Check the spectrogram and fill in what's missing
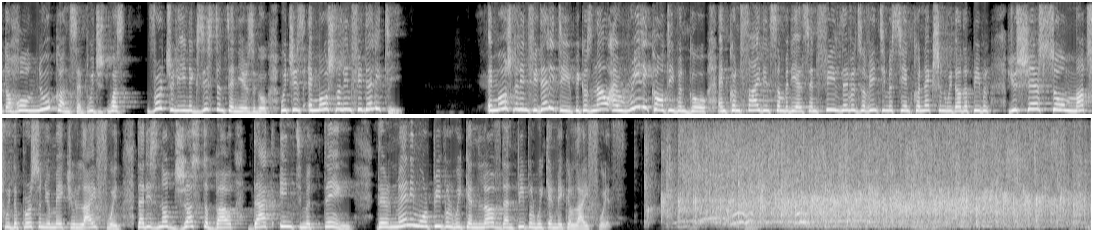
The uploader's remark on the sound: Episode live from Mindvalley's A-Fest Ibiza stage. Have a 3-way round-table discussion.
